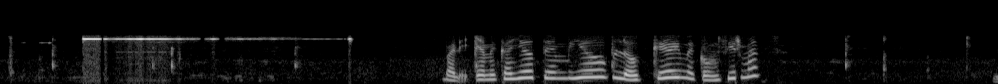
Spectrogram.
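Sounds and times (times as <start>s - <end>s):
vehicle panic button alarm: 0.8s - 3.5s
speech: 4.4s - 7.8s.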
